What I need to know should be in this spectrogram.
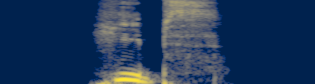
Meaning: genitive of Hieb
- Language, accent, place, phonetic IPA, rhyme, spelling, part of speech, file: German, Germany, Berlin, [hiːps], -iːps, Hiebs, noun, De-Hiebs.ogg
